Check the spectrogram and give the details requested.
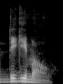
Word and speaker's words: Digimon: If you're here in Japan, though, it's, Digimon. Uh-huh. So, I believe you. Japanese, pronunciation.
